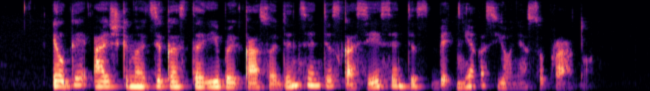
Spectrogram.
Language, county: Lithuanian, Kaunas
